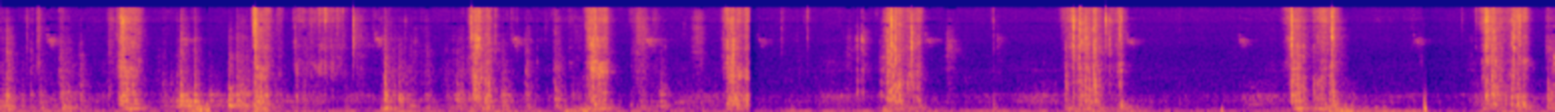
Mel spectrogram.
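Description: Thick, glossy slime being pressed and kneaded by hand, giving sharp squelching pops and clicks at irregular intervals, a dozen or so over the stretch.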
